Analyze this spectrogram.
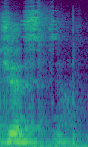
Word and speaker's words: just: Là, le J, vous allez prononcer Dieu. Le U va se prononcer, c'est le fameux E de œil. Et donc, ça fait just. Just. Lest, just. Donc, c'est son E. Let's just.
